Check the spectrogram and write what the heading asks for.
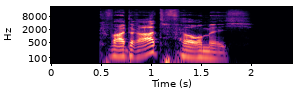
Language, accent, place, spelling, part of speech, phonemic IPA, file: German, Germany, Berlin, quadratförmig, adjective, /kvaˈdʁaːtˌfœʁmɪç/, De-quadratförmig.ogg
- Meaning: square (in shape)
